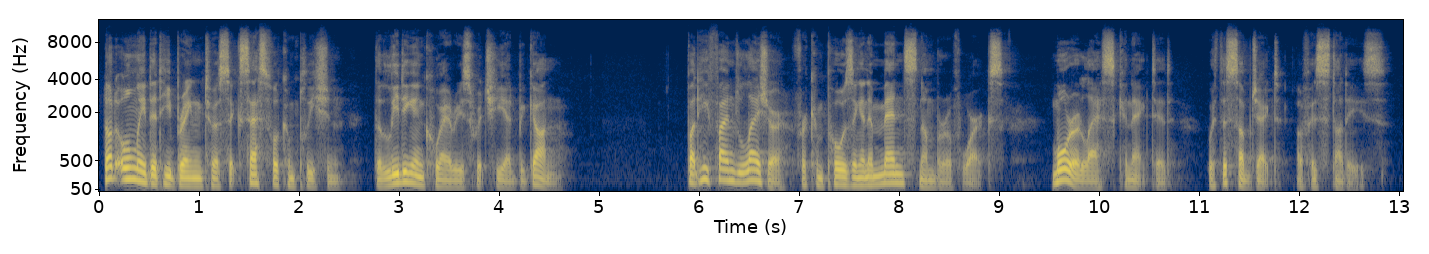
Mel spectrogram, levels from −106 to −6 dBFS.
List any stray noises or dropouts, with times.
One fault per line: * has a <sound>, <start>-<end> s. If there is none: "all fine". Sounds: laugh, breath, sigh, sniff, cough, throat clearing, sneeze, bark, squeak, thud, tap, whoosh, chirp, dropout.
all fine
